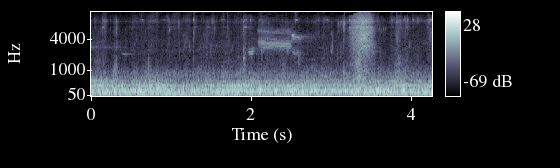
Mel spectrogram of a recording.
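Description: Walking through a grassy field with a handheld phone: a steady low rustle of footsteps and handling noise, with a faint brief high tone about two seconds in and a short sharp swish about three and a half seconds in.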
